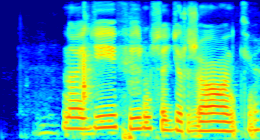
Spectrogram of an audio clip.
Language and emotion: Russian, sad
